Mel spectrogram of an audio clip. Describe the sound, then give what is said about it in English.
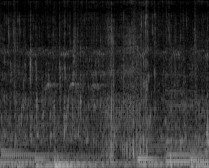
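Coffee pours steadily into a butterfly coffee mug, continuous, its gurgling tone shifting as the cup fills, with no talking over it. “Oh, I love this delicious, delectable cup of coffee. And I'm using my adorable butterfly coffee mug that I love, that I got for my sweet home, Colorado.”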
